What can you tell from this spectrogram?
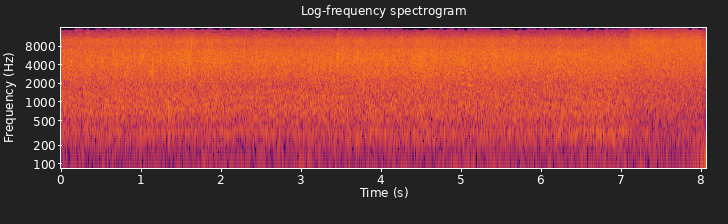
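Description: Wind blowing through tree leaves and palm fronds, a steady even rush.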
